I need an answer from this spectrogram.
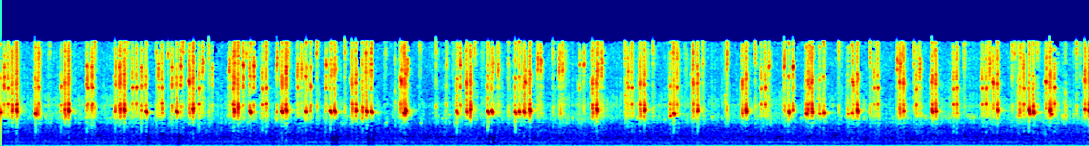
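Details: Chorus of live crickets giving rapid, shrill chirps in dense trains, overlapping pulses coming almost continuously, over a soft constant low-pitched hum.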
